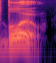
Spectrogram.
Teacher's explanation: if you pushed your lips together into a little circle and guessed the OO sound, you nailed it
